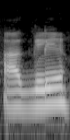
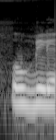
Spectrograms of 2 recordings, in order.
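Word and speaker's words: ugly: হবে আন্ডু হবে উন্ডু বা উমব্রেলা নয় কিন্তু আগলি বা আগলি হবে দিস ইজ রাইট উগলি নয় তাহলে এখানে আমরা দেখব সেম এজ আঙ্কেল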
